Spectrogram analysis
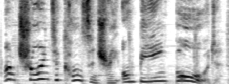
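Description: A bossy, know-it-all young girl, voiced by a woman in a children's audio story. She talks slowly and high, her pitch leaping about, with soft music behind. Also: wildly swooping pitch, exaggerated voice. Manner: bossy, dismissive.

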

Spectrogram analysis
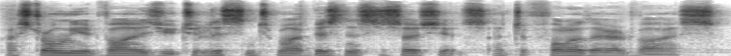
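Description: A man voicing a well-educated businessman who speaks in a formal, clipped, quick way. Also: medium pitch, steady tone, gravelly, natural voice. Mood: coldly firm. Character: polished, well-educated businessman, cold and firm.

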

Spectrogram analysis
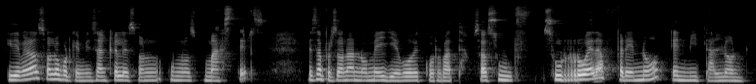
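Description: A young adult woman, hosting a podcast and telling a personal story, lively and acting out the people in it. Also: medium pitch. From Mexico. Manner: animated, acts out the people in her stories. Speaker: podcast host.

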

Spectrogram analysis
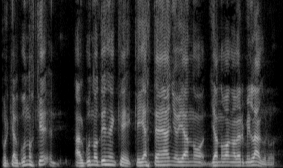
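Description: A man preaching a sermon as pastor, drawing out quoted verses slowly and swinging between loud exclamations and quiet asides. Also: a little high.

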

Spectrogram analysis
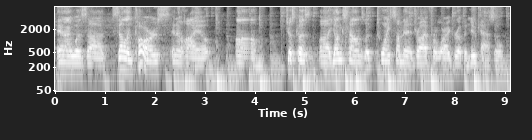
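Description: A man's voice: mid-range voice, measured pace, soft background music. A man from western Pennsylvania, a wedding videographer, telling stories with dry, self-deprecating humor in a casual interview. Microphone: video call.

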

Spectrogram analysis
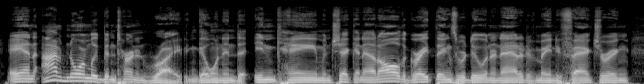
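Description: Playful podcast host guy, deep-ish voice, bouncy swoopy delivery, dry close sound. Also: no room sound. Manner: playful and jokey, hamming it up. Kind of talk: casual podcast chat.

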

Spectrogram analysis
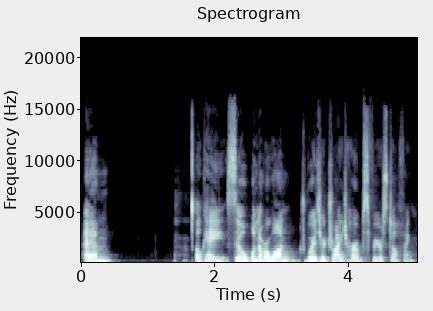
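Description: A woman co-hosting a casual baking chat, relaxed, with many fillers and restarts, and giving firm kitchen advice with confidence. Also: medium pitch, measured pace. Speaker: baking show co-host.

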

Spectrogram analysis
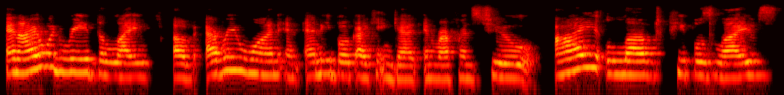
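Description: A woman on a podcast shares personal stories in an earnest, heartfelt way, pausing on small fillers. Her voice sits a little high. The audio sounds slightly dull and lo-fi. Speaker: podcast guest. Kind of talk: conversational interview answers.

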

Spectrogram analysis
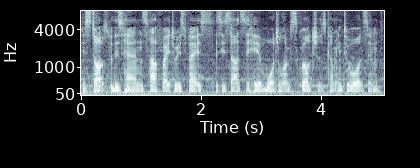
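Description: A man narrating a tabletop fantasy game as game master, in slow, measured, vivid storytelling. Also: low-pitched, steady tone, bright, forceful tone, slight background noise.

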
